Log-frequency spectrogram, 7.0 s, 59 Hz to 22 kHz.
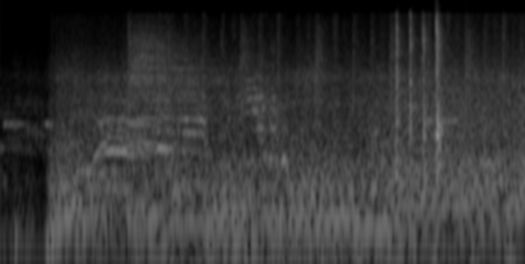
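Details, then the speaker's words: V12 car starting: catches at once and settles into a smooth, even burble, no misses or knocks, music in background; normal start and idle. "Guys, that's amazing, man. God, that thing sounds so good. V12. That freaking V12 just spitting."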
